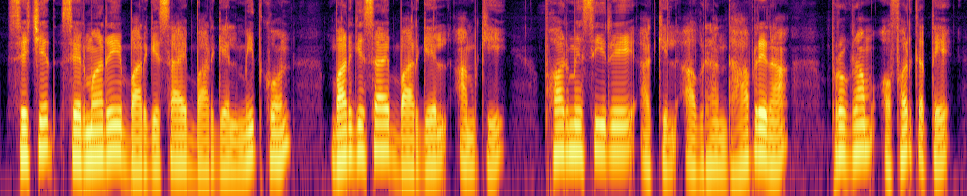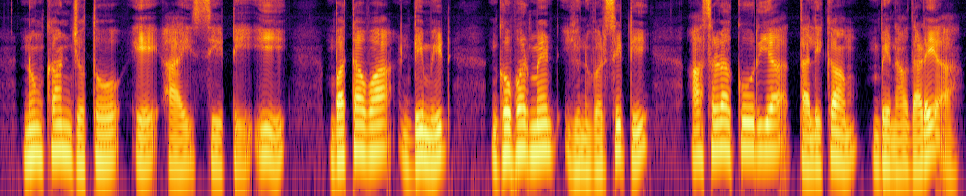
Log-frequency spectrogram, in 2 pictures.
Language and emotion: Santali, neutral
